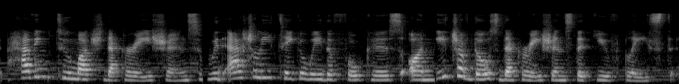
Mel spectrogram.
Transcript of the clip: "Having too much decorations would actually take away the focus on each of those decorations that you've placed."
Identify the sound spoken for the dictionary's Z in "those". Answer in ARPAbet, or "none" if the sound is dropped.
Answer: S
